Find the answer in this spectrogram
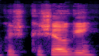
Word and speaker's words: Khashoggi: and I'm going to get this poor guy's name wrong. Khashoggi, I think is how you say it. Khashoggi, I got it right.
